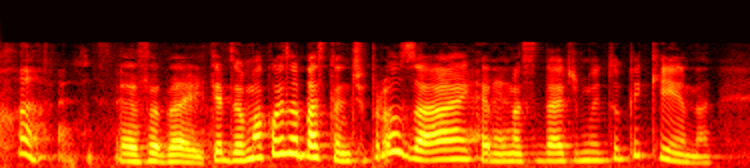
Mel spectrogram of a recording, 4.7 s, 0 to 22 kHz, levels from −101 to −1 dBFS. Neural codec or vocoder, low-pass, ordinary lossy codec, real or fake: codec, 16 kHz, 2 kbps, FunCodec, trained on LibriTTS, 25 frames a second; none; none; fake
